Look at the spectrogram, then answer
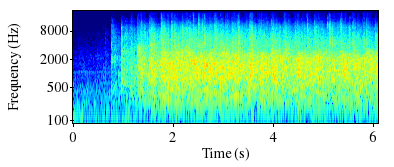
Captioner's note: applause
